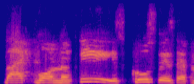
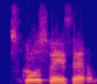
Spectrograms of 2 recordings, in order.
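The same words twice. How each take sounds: First: Said in the usual way. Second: screws said much louder, falling; emphatic loud repeat of screws వేశారు. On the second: Real, not acted. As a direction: hit screws hard and loud.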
